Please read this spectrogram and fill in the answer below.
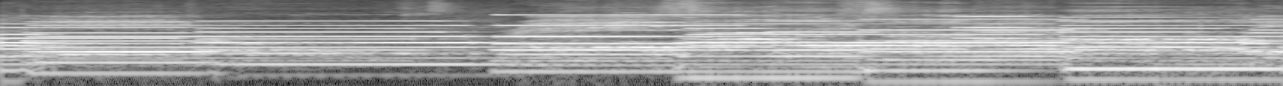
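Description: Organ playing slow, sustained chords, the bass note changing every second or so: offertory music while the collection is taken.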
